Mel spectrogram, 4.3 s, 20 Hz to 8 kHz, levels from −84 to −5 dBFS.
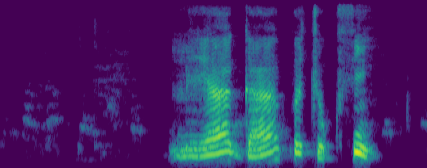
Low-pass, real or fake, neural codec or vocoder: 7.2 kHz; fake; vocoder, 22.05 kHz, 80 mel bands, WaveNeXt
